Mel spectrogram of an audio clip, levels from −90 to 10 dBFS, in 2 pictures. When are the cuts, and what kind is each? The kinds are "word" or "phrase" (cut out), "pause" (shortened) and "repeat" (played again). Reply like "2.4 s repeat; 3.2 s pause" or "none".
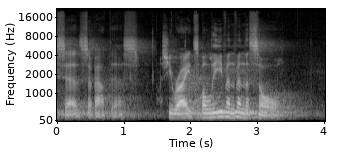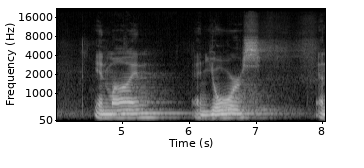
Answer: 1.5 s pause; 2.1 s word; 2.7 s repeat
